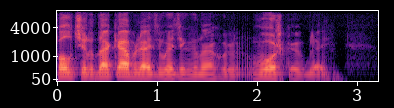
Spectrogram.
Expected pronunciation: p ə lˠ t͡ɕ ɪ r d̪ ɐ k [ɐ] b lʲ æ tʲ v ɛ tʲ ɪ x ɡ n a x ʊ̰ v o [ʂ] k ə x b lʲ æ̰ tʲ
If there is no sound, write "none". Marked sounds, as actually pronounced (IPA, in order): a, ʂ

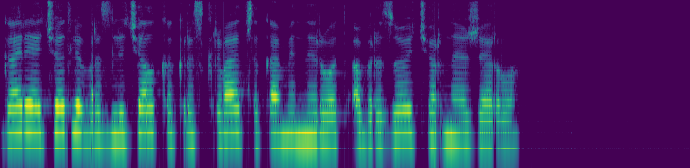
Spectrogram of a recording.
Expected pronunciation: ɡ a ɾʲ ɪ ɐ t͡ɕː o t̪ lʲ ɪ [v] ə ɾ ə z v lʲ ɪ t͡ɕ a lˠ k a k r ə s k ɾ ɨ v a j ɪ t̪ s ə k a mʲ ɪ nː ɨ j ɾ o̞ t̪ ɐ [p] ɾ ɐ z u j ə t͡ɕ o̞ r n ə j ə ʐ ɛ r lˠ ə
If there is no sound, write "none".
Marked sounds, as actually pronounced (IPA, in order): v, b

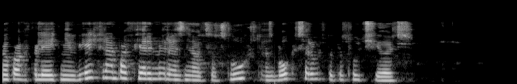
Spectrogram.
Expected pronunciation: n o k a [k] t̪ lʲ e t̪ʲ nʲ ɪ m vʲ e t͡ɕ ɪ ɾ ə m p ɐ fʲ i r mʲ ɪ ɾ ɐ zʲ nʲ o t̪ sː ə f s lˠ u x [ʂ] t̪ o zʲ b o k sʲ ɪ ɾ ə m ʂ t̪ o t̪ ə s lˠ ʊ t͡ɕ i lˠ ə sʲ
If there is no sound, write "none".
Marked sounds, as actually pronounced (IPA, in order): k, ʂ

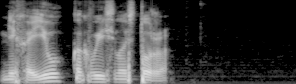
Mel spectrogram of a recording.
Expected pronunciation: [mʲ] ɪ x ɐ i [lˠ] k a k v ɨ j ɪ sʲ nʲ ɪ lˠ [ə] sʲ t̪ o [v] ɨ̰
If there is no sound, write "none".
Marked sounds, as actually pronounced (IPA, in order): mʲ, lˠ, ə, ʐ

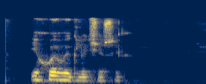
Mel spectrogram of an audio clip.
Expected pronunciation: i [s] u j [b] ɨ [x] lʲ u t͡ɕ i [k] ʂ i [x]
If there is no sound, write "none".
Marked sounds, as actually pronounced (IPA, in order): x, v, k, none, x

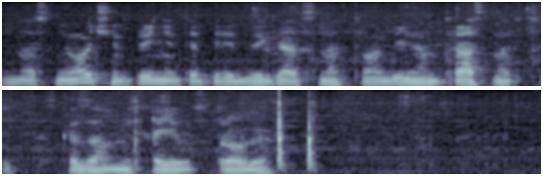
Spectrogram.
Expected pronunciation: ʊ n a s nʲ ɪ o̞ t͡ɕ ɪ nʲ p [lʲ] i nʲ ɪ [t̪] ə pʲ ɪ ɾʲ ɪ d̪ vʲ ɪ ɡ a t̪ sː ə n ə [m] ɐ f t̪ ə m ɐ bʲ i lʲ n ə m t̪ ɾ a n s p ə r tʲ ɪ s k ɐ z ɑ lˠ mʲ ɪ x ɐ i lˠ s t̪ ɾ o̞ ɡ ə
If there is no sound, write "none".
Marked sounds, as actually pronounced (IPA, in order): ɾʲ, t̪, none

